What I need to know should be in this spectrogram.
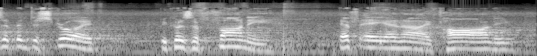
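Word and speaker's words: Fani: But many many people their lives have been destroyed because of Fonnie. Fan Ni. Fi. You have to pronounce it Fonnie.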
